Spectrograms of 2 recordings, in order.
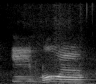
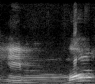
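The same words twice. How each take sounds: First: The middle consonant is short, not doubled. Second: The middle consonant is held long, doubled. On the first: The speaker calls it right. "tapi himul" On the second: The speaker calls it wrong. "bukan himul"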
